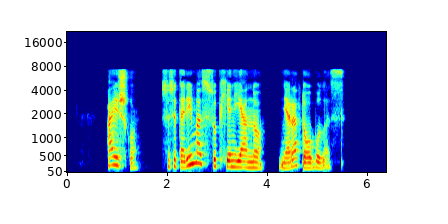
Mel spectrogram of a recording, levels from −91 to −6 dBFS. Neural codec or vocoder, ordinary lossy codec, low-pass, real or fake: none; MP3, 64 kbps; 7.2 kHz; real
